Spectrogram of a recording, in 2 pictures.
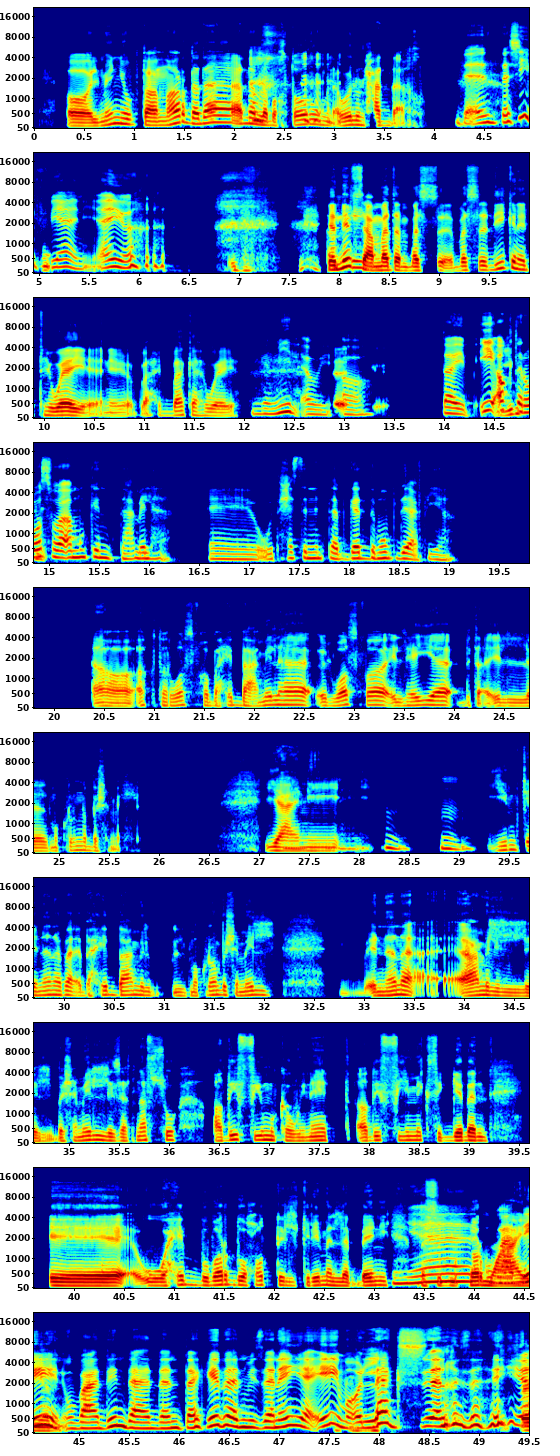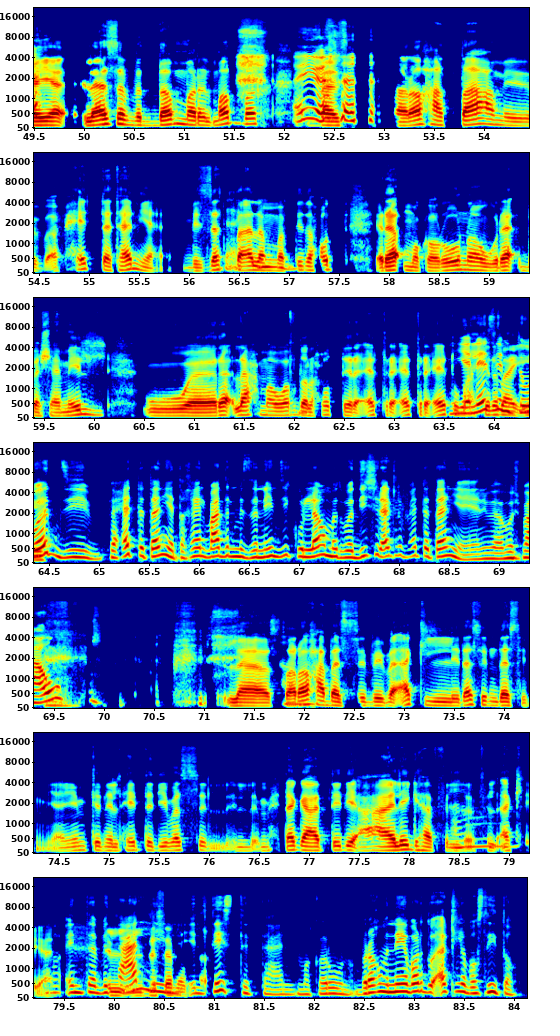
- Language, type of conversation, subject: Arabic, podcast, إيه اللي بتعمله عشان تخلي أكلة بسيطة تبان فخمة؟
- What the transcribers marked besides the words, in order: laugh; unintelligible speech; in English: "شيف"; chuckle; laugh; in English: "ميكس"; tapping; chuckle; laughing while speaking: "ما أقولكش الميزانية"; chuckle; laughing while speaking: "أيوه"; stressed: "تانية"; unintelligible speech; chuckle; chuckle; in English: "الtaste"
